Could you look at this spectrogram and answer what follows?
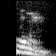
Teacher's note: Huruf kaf tu biar ada udara sikit. Kum, bukan kum, bukan huruf K dia ada udara.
